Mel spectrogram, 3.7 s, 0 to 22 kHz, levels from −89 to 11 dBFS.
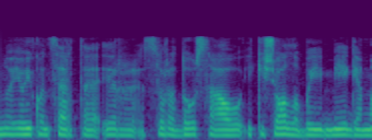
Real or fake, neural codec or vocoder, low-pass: real; none; 7.2 kHz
